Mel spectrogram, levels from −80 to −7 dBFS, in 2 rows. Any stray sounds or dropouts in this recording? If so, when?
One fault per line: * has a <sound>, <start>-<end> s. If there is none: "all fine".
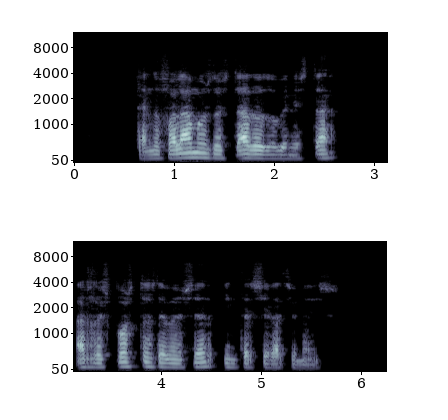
all fine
